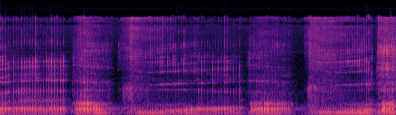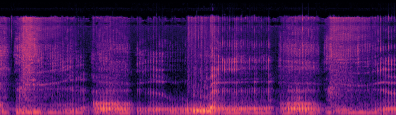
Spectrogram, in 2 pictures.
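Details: Lion making deep, rumbling roars and growls in repeated low pulses, each lasting about a second, with short dips between them and a steady, throaty, rolling texture throughout.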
